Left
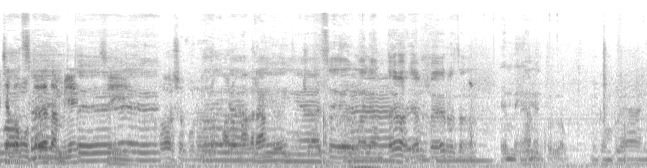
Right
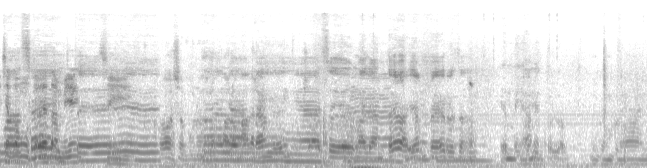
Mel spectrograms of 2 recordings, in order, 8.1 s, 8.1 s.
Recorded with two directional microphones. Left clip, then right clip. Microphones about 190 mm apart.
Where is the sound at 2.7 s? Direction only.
20° left (ahead or behind).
